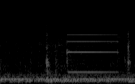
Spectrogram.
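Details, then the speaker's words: 2007 BMW E92 328i coupe, non-turbo, 6-speed manual: foot on clutch, key turned, all dash lights come on and a chime repeats but there is no crank or click. Battery tested good; owner suspects the starter, which these cars are notorious for. "it's not going got my foot down on the clutch you can see it and all those lights turn on try it again nothing"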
